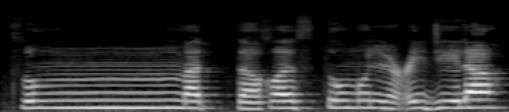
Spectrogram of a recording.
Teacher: ثم اتخذتم العجل، تمام حروف کو جلدی پڑھیں گے. جیم پر ہمارے پاس حرف قلقلہ موجود ہے، لہٰذا یہاں آواز اچھلتی ہوئی معلوم ہوگی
